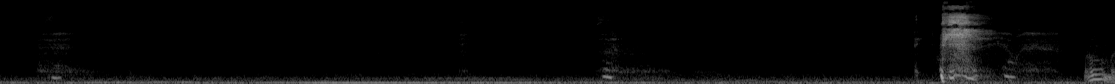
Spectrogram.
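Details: Several wet sneezes, loudest near the end, quiet room between; allergic sneezing attributed to ragweed allergy, with voice mostly lost.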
